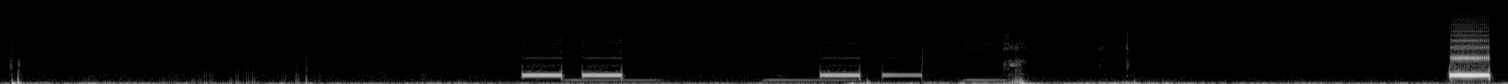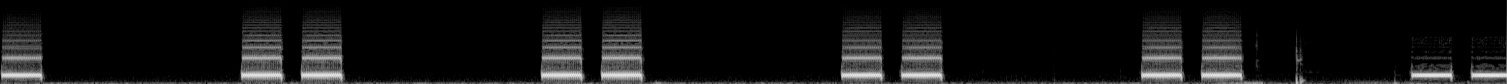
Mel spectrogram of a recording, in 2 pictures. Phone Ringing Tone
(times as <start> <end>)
5.2 6.6, 8.0 9.2, 14.5 15.5, 17.5 18.5, 20.5 21.6, 23.5 24.6, 26.5 27.5, 29.2 30.1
